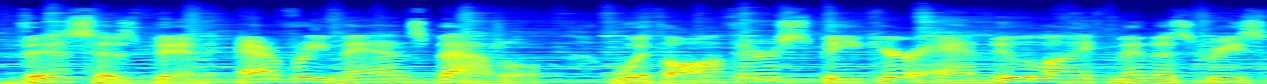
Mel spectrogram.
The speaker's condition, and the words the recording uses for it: None; typical speech.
